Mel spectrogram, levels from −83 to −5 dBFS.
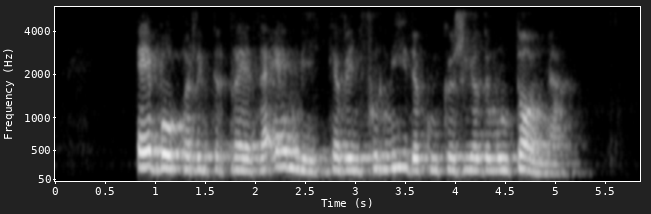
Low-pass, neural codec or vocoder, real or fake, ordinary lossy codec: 5.4 kHz; codec, 24 kHz, 6 kbps, HILCodec; fake; MP3, 48 kbps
